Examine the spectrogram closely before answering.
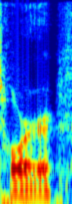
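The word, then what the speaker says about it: HO99O9: name for ho9 909 stylized but it's pronounced horror and they make scary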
